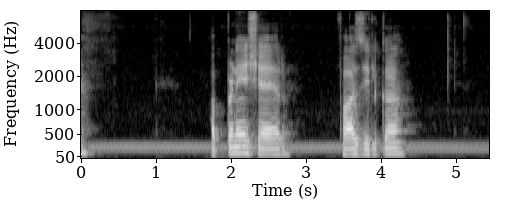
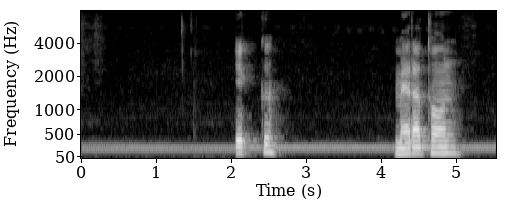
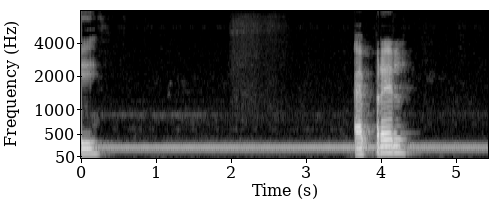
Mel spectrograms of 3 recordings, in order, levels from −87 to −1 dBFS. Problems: background sounds at intervals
